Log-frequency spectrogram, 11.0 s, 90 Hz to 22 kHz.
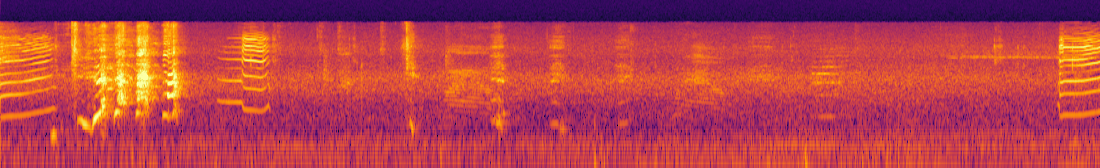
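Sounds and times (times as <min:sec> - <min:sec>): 
two mating turtles squeaky cat-like cries: 0:00.0 - 0:00.7, 0:02.2 - 0:02.8, 0:10.6 - 0:10.9
speech: 0:00.5 - 0:01.5.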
